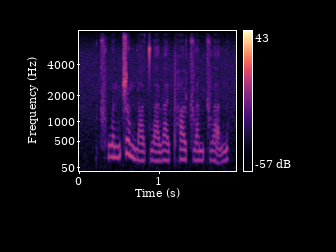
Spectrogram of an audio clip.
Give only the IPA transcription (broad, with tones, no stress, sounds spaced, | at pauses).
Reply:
ʈ͡ʂʰ w ə˧˥ n ʈ͡ʂ ɤ˥˩ n̪ j ɑ˧˥ ʊ̯ t̪ w ä˧˥ ɻ a˥˩ ɪ̯ pʰ ɑ˥ ʊ̯ ʈ͡ʂ w a˧˥ n ʈ͡ʂ w a̰˨˩˦ n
